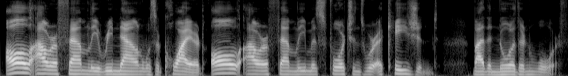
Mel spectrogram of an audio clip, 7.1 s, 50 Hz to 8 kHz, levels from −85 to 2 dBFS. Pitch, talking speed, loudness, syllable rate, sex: 130 Hz, 120 wpm, -19 LUFS, 4.8 syllables/s, male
